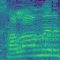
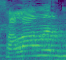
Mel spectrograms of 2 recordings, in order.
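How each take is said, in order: The two takes are said the same way.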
